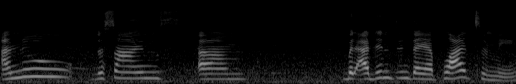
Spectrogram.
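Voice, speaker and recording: Noticeable background noise surrounds a woman speaking at a very slow pace. Her speech has long, frequent pauses. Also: lively intonation. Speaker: stroke survivor. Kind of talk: testimony. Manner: halting.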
